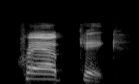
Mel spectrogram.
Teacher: So if I said crab cake, I'm saying a P there, but you're not perceiving it as a P. You're perceiving it as a B because I've lengthened that vowel enough.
